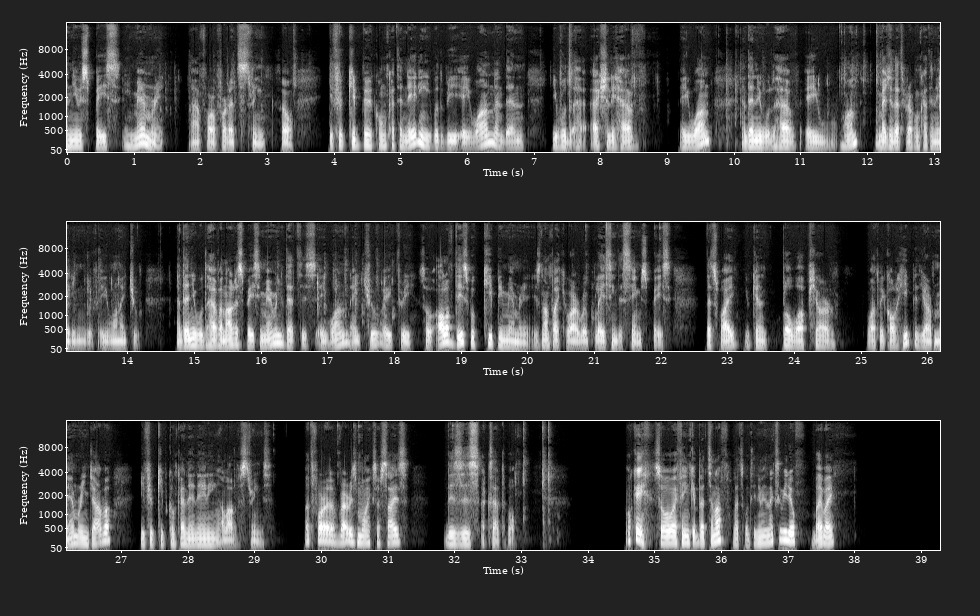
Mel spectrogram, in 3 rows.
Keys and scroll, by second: 2.1 ctrl+shift+Left, 7.3 shift+Return, 8.3 ctrl+z.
